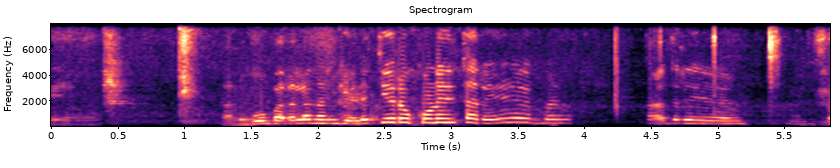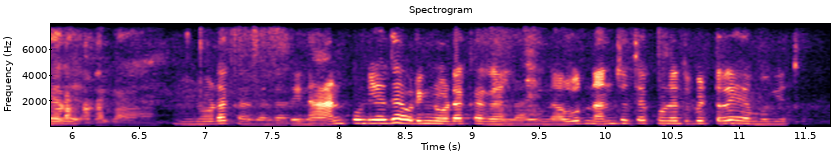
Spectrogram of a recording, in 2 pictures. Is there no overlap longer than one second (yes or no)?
no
